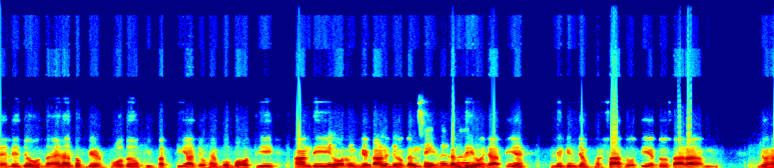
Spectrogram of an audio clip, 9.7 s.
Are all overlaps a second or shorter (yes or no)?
no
